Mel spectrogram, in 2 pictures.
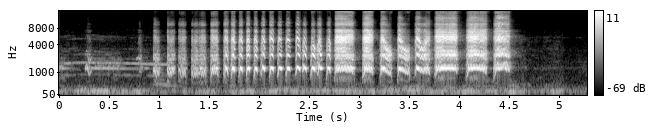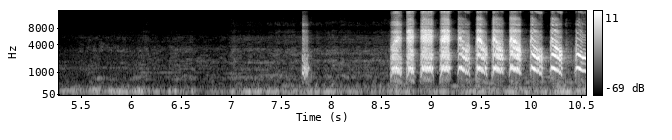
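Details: Sumatran forest grey-cheeked bulbul, from the Medan area, chattering hard: an accelerating string of harsh grating notes lasting over three seconds, a quiet gap with one short note, then another rapid harsh series.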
